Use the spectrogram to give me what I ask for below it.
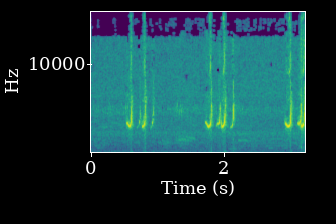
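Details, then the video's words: Female quail, common or rain quail, giving three bursts of short, sharp chirps with upturned hooks, two to four notes per burst, separated by pauses, with faint clicking noises in the background. "common quail/Rain quail sound)chinga batair ki Awaz)Звук самки перепела)صدای بلدرچین)صوت السمان"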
